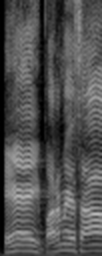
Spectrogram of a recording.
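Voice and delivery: loud, high-pitched call; alarmed shout. Acted. Sage suspecting his disciple fled, alarmed shout. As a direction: yell the missing disciple's name.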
